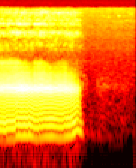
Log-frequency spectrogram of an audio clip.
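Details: Pug snoring right by the recorder's ear: a single brief, buzzing, vibrating snore, then quiet.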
